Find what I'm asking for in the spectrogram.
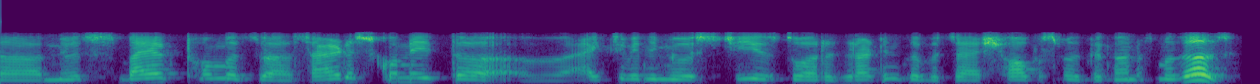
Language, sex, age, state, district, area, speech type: Kashmiri, male, 18-30, Jammu and Kashmir, Kupwara, rural, conversation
